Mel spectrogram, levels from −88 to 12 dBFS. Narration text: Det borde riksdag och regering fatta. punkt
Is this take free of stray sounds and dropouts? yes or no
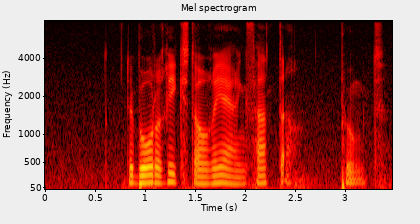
yes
